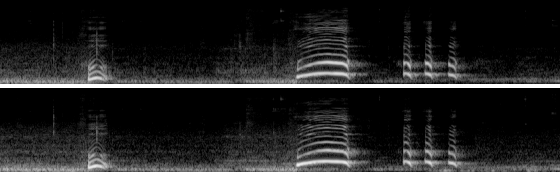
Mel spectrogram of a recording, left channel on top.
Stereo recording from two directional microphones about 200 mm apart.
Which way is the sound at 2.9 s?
Centre (ahead or behind).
